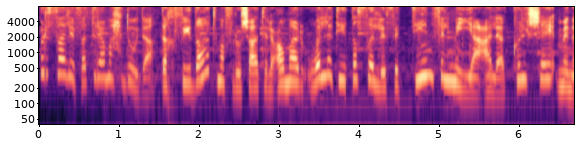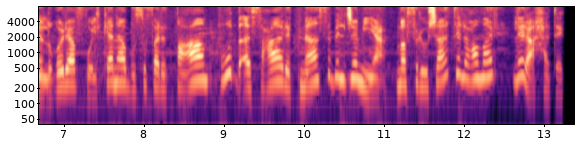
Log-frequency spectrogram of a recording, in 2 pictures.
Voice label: voiceover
